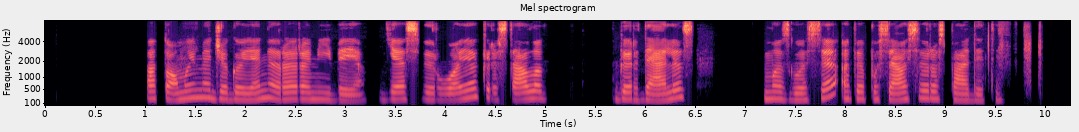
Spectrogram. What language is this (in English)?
Lithuanian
